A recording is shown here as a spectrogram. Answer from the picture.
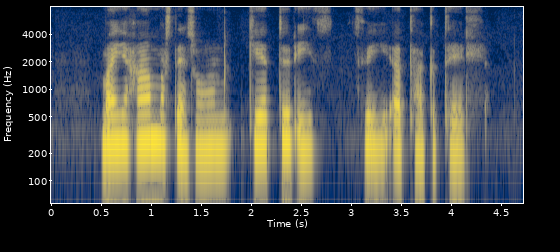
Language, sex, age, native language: Icelandic, female, 40-49, Icelandic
